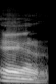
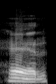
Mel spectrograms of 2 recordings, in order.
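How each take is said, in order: First: The word begins with a vowel sound. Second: The word begins with a consonant sound. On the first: The speaker calls it right. "it is air ... as these are vowel sounds" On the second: The speaker calls it wrong. "this is not hair"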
